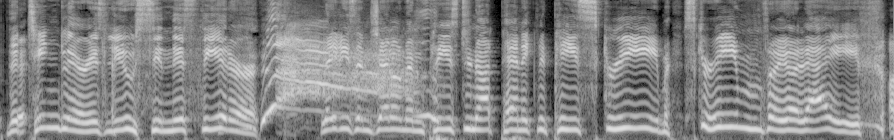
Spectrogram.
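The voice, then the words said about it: Imitates another person's voice. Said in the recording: “his Vincent Price impersonation... Still not very good... It's an excellent accent.”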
